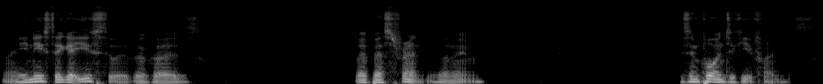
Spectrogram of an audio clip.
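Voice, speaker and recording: A man with an English accent playing a jealous, protective best friend in an intimate ASMR roleplay, speaking in a halting, conversational way with emphatic repetition. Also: lively intonation, gravelly, warm tone, slightly rough, exaggerated voice. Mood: defensive. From England. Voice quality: deep.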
